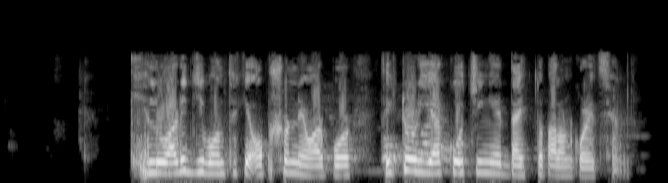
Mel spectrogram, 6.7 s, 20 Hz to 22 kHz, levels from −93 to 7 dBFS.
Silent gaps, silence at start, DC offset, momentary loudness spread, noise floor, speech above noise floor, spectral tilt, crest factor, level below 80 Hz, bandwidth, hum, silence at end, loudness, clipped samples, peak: none; 1.3 s; under 0.1%; 9 LU; -76 dBFS; 62 dB; -5.5 dB/octave; 14 dB; -58 dBFS; 7.6 kHz; none; 0.5 s; -14 LUFS; under 0.1%; -2 dBFS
